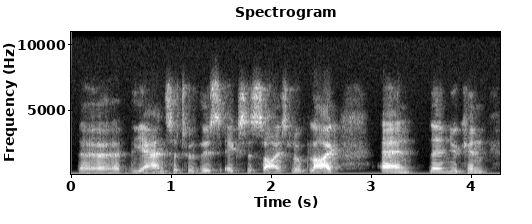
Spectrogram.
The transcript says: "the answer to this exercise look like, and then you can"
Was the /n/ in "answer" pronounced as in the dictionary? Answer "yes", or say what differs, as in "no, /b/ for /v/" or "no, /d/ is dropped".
yes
